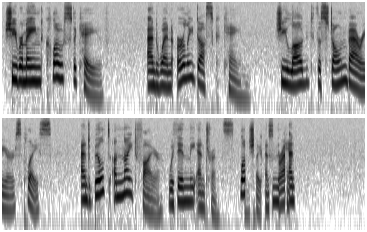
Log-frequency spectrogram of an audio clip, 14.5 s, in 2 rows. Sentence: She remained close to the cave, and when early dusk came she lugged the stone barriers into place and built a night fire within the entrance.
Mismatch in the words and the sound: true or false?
true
